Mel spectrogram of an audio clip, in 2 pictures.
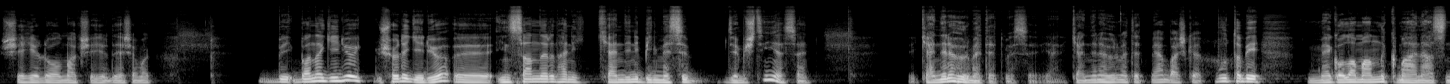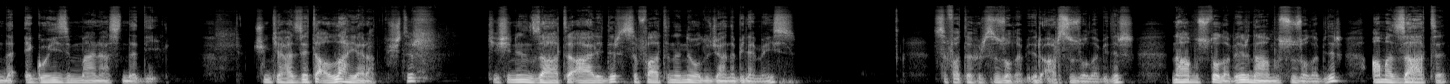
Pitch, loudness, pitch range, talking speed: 100 Hz, -16 LUFS, 90-115 Hz, 110 wpm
